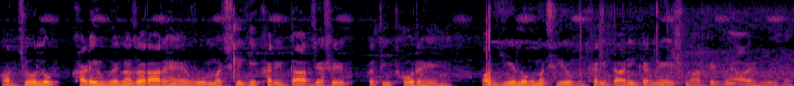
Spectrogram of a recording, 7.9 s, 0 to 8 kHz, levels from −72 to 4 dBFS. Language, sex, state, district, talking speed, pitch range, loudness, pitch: Hindi, male, Bihar, Darbhanga, 235 wpm, 135-145 Hz, -23 LUFS, 140 Hz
